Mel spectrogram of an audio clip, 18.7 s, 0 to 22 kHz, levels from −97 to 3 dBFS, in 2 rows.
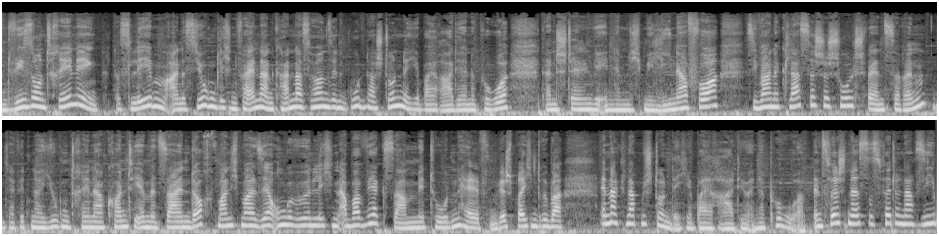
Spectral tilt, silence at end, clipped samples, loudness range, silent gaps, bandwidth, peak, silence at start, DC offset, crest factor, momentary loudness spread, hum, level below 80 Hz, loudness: -5 dB/octave; 0 s; under 0.1%; 1 LU; none; 15.5 kHz; -2 dBFS; 0 s; under 0.1%; 14 dB; 4 LU; none; -30 dBFS; -16 LUFS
